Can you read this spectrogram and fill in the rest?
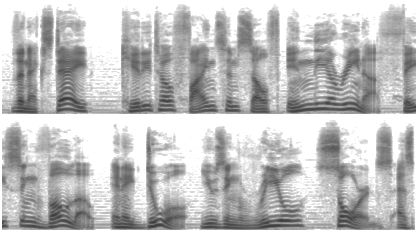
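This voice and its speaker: A man narrates a scripted story recap with a lively, rising-and-falling pitch. His read is steady and explanatory, walking through each event in turn. The sound is close and dry, with no room around it. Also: no echo.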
